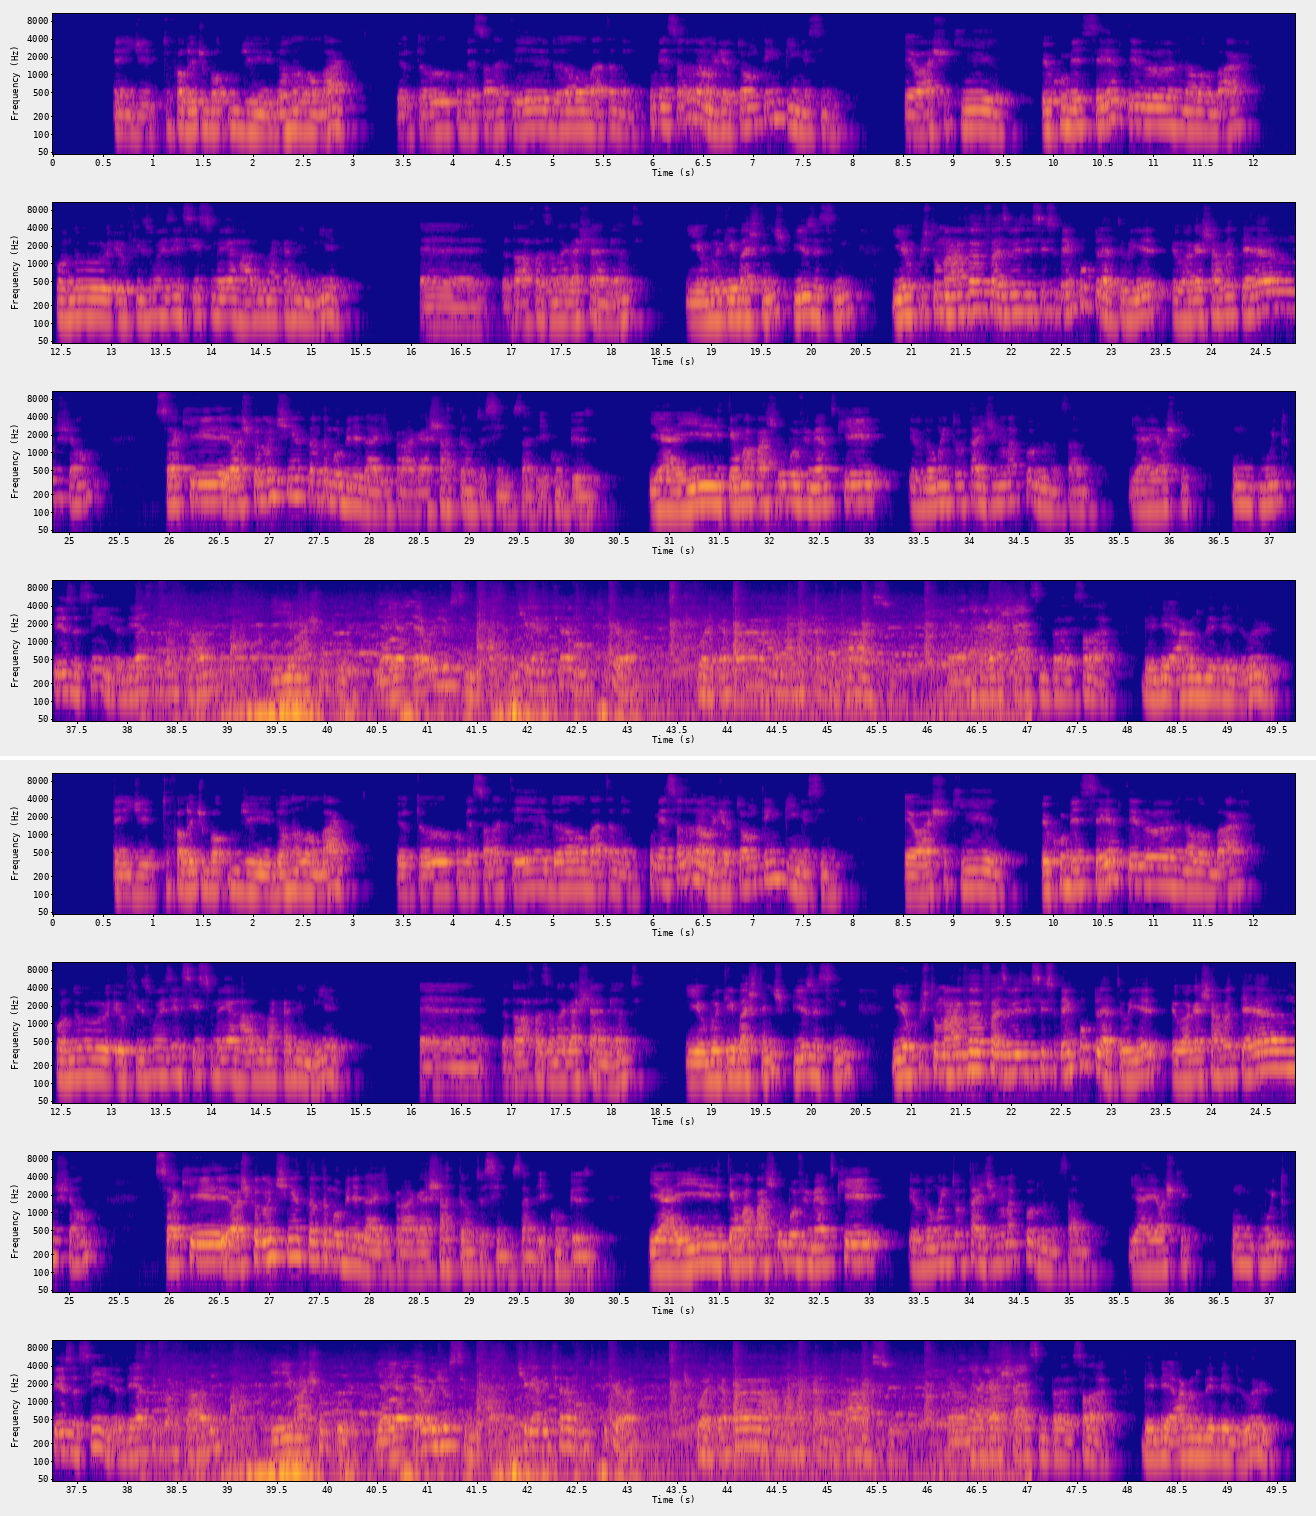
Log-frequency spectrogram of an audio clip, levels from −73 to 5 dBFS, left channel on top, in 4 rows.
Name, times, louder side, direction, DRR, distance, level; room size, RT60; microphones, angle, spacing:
voice 1, 0.6-3.0 3.4-7.9 8.5-9.6 9.9-12.0 12.5-15.3 16.1-18.3 18.8-20.4 20.8-25.3 25.9-30.3 30.8-33.1 33.4-35.2 35.6-36.2 36.6-39.0 39.4-43.2 43.7-45.8 46.2-47.9 48.2-49.4, right 2 dB, 65° right, 0.8 m, -26 dB
sound 1, 38.1-47.0, equal, ahead, 0.4 m, -28 dB
3.1 x 2.7 x 2.6 m
head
